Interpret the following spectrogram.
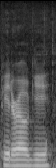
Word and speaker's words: pierogi: Yeah, most people say pierogies, but the I already makes it plural. So, pierogi is the proper way to say it.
